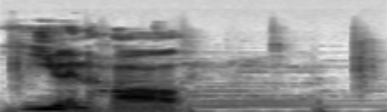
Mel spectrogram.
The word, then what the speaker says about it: Gyllenhaal: Jake Gyllenhaal. I think that's how it's properly pronounced.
